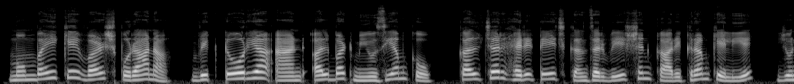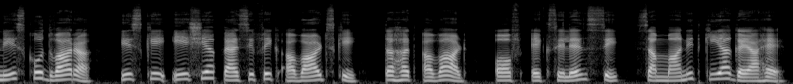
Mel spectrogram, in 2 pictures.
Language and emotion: Hindi, neutral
